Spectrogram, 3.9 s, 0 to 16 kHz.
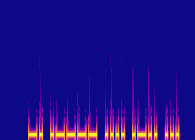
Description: Morse code, heard as a keyed tone, about 22 wpm, 690 Hz. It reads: N1HLS
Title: USA Call Signs Repeated 3x 22wpm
